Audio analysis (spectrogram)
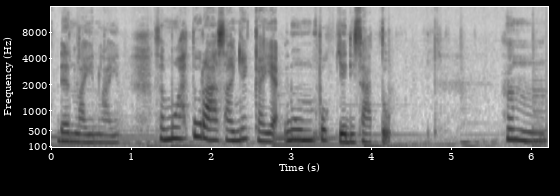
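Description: Nasal-voiced young woman hosting a podcast. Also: fairly high pitch. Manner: friendly, chatty, encouraging. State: stuffy nose from a cold. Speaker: podcast host. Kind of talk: casual solo podcast talk.

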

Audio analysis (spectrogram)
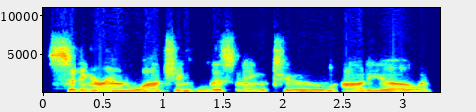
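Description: A man co-hosting a casual podcast discussion about fiction, talking in a halting way with repeated and restarted phrases. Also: fairly low pitch, big pitch swings, pushed and bright. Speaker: podcast co-host. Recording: dull, roomy lo-fi sound.

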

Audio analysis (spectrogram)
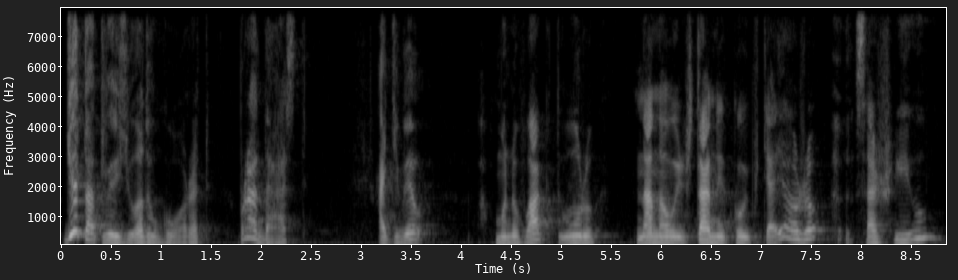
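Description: A woman's voice: lowish voice, sing-song, measured pace. A woman playing a fond, bustling old village grandmother in a radio play, coaxing in folksy rural Russian dialect. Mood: fussing, coaxing.

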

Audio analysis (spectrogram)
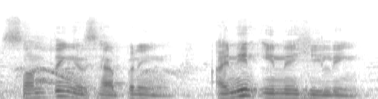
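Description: A man's voice: medium pitch, animated, normal speed, a crowd in the background, background noise. A man with a Malaysian accent giving a humorous teaching talk to a church group, joking at his own expense and tagging sentences with "ah" and "huh". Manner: joking, self-mocking, tags sentences with "ah" and "huh".

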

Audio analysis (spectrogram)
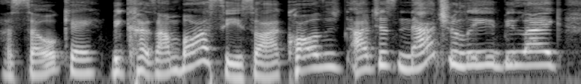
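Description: Hoarse deep-voiced woman telling stories. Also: brisk. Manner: blunt, animated, laughs often. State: hoarse from hookah smoke. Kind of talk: casual chat, explicit storytelling.

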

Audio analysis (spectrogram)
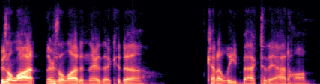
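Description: A man joining a casual podcast discussion, talking in a relaxed, hesitant way with many fillers. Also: lowish voice, fairly quick, clear, resonant tone, no echo, muffled recording. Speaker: podcast guest.

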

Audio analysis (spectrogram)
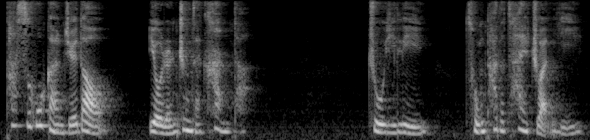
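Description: A woman plays a haunted dreamer in an amateur radio drama. She speaks slowly and gravely, with a hushed, dramatic delivery and a widely moving pitch. The telling feels detached, as if from inside a dream.

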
